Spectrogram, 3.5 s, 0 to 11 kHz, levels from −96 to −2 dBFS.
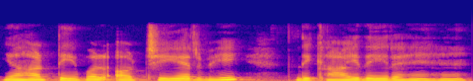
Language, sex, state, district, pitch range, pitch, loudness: Hindi, female, Jharkhand, Ranchi, 200-215 Hz, 205 Hz, -14 LUFS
